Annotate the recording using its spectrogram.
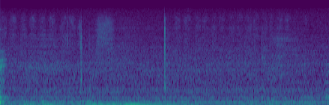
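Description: Faint scratching and tapping of a pen stylus on a graphics tablet, with two faint clicks about a second apart, over a low steady hum.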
